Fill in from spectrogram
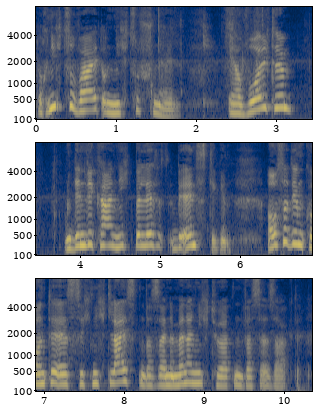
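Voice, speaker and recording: A woman reading a historical novel aloud in a steady narrating voice, now and then correcting a slipped word. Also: a little high, measured pace. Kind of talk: audiobook-style story reading.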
